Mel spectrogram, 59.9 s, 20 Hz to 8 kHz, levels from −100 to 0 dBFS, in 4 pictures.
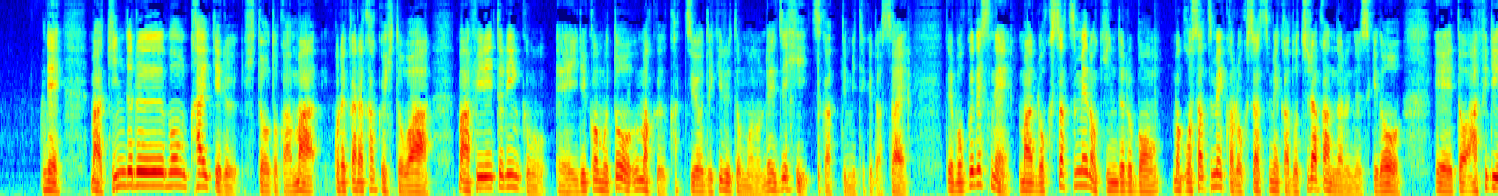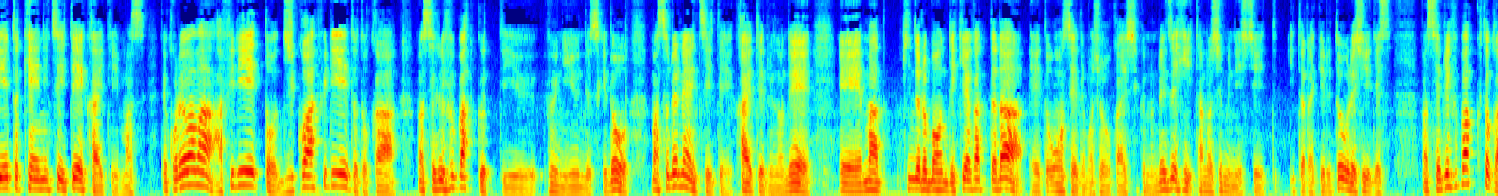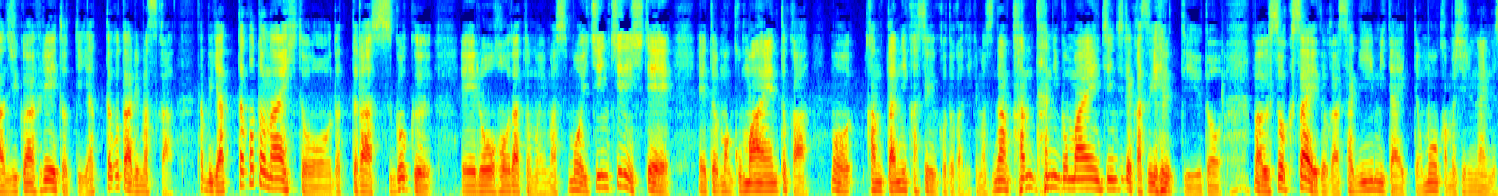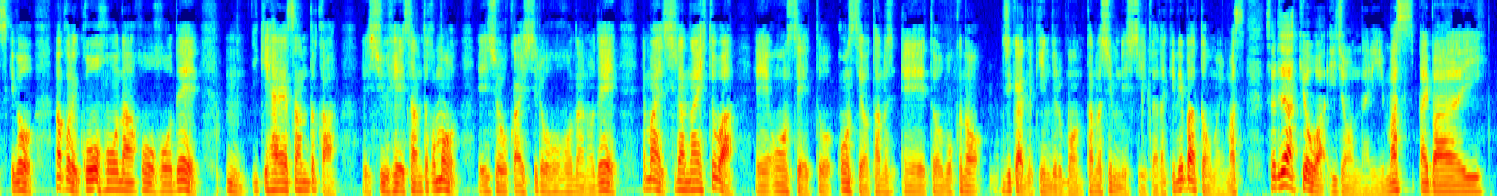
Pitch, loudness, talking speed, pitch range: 120 Hz, -19 LUFS, 480 characters per minute, 100-140 Hz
